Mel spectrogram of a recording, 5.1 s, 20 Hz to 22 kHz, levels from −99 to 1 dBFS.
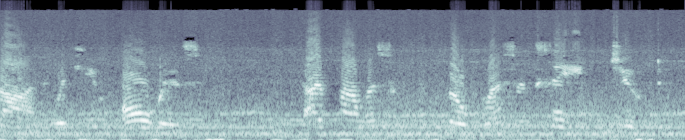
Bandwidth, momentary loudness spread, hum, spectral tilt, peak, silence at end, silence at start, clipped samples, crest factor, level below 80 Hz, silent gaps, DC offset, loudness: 18 kHz; 8 LU; none; -3.5 dB/octave; 0 dBFS; 0 s; 0 s; 2%; 8 dB; -26 dBFS; none; 7%; -8 LUFS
